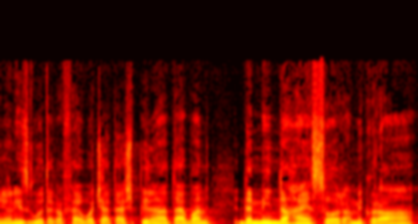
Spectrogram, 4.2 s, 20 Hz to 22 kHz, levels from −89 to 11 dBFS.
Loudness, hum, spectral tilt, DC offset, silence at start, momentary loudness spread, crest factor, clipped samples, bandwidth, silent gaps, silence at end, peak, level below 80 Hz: -21 LUFS; none; -5.5 dB/octave; under 0.1%; 0 s; 8 LU; 18 dB; under 0.1%; 16.5 kHz; none; 0.05 s; -4 dBFS; -64 dBFS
